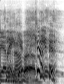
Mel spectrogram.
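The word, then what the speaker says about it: Carrie Ann Inaba: Carrie Ann and Abba.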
